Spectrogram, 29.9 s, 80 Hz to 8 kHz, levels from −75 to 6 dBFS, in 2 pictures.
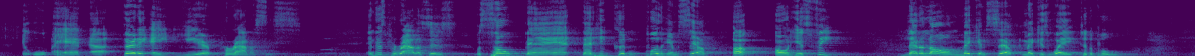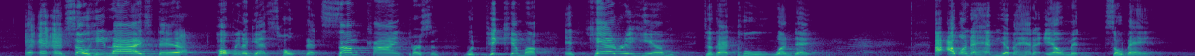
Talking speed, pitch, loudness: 135 wpm, 250 Hz, -21 LUFS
